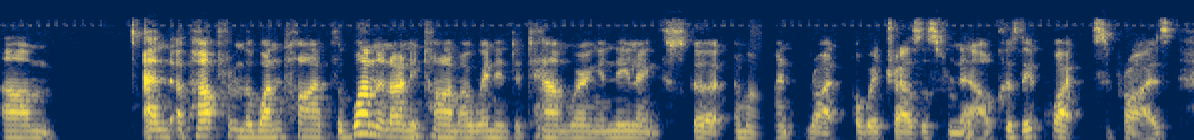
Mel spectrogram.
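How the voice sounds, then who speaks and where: A woman's very deep, low voice in an Australian accent, at a moderate pace with fairly even intonation. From Australia, Sydney. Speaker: author. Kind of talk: interview.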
